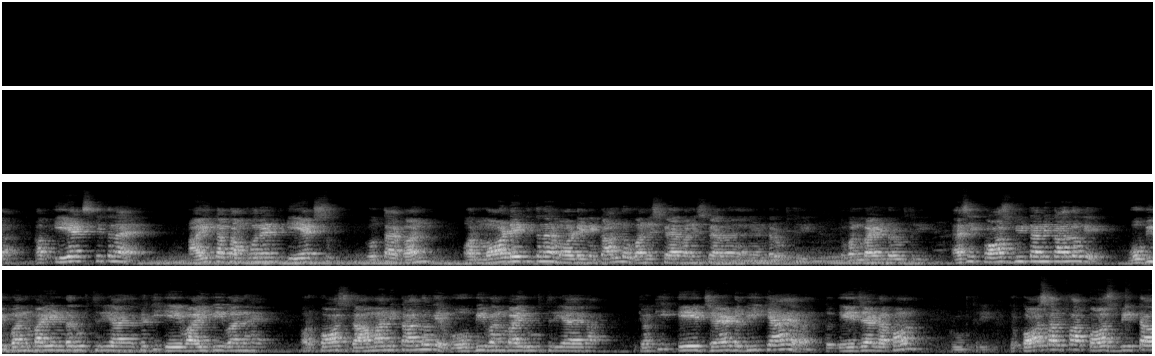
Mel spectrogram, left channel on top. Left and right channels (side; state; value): left; silent; digital silence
